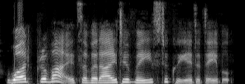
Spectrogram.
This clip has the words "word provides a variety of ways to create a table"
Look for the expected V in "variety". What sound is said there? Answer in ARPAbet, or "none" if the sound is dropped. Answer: V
